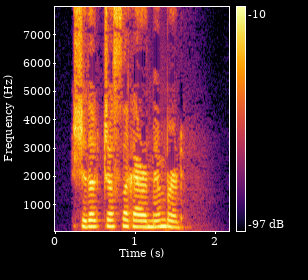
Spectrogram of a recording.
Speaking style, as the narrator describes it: he said thickly

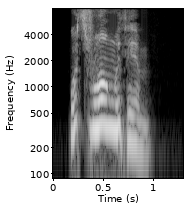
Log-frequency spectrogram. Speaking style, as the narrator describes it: Padme demanded frantically

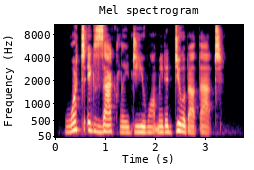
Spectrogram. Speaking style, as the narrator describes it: Derek growls back at him waspishly

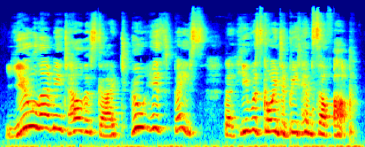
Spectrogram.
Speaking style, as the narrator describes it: Clint yells

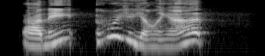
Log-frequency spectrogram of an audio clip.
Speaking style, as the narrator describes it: John's voice floated out from the hallway, still sounding a bit croaky

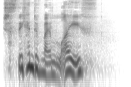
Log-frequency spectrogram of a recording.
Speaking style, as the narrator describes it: Tom said bitterly

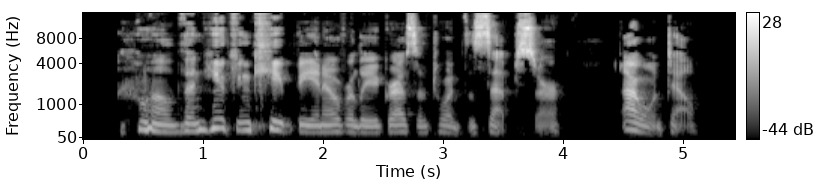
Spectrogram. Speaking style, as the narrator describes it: he says wryly

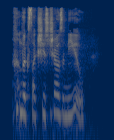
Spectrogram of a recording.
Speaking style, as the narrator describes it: Elsa laughs

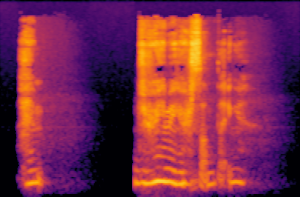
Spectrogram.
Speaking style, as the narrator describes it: Tom stuttered

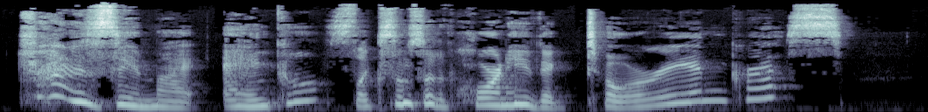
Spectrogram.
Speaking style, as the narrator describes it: She laughs

